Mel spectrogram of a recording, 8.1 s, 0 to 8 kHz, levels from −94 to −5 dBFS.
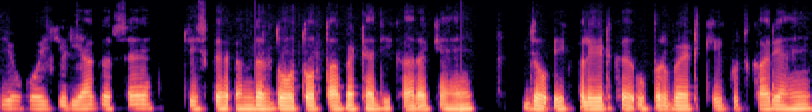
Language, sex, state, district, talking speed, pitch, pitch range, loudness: Marwari, male, Rajasthan, Churu, 175 wpm, 100 Hz, 100-105 Hz, -18 LUFS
